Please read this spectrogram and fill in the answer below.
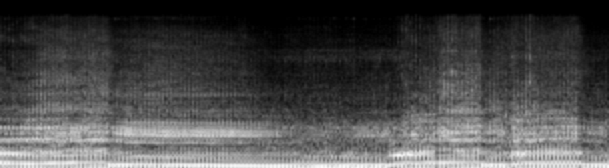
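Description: Royal Enfield Bullet's single-cylinder engine running through its stock silencer as the bike is ridden, a steady low exhaust note that shifts slightly about a second in and again around four seconds. There is no whistle in the exhaust yet.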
